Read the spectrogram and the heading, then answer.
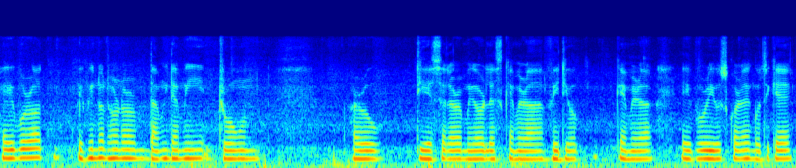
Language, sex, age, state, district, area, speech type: Assamese, male, 60+, Assam, Darrang, rural, spontaneous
